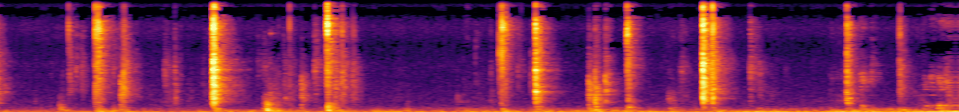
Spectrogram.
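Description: Plastic tiles click and clack against each other.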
